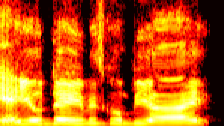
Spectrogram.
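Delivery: bum yelling. Retold or imitated. Roadside man calling out to Dame Dash, yelling. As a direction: holler it across the road. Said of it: "a bum yells out at me".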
